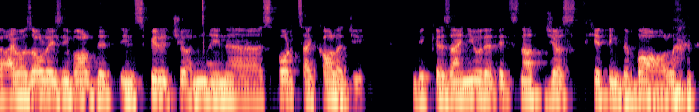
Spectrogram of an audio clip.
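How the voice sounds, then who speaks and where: A man from Slovenia in his thirties, a former table tennis player and coach, talking casually in an interview and often pausing to search for his words. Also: medium pitch, darkish tone, rough recording. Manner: searching for words, many fillers and restarts, non-native English.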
